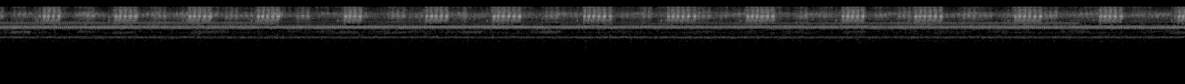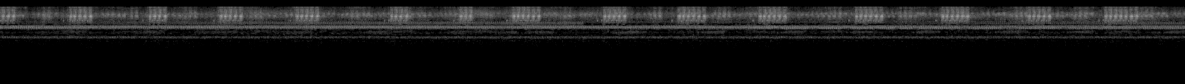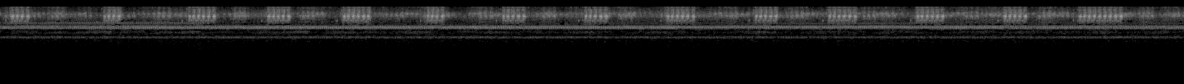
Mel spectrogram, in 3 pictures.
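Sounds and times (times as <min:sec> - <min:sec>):
crickets chirping in high pulsed bursts: 0:00.0 - 0:35.5.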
